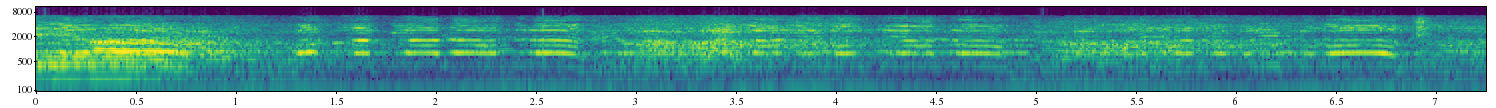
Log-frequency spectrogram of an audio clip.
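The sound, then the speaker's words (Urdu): A crowd chanting a religious slogan for Ala Hazrat: loud massed voices rise in repeated rhythmic bursts, with brief dips between each chanted phrase and crowd chatter underneath. “آلہ حضرت کا نعرہ، لگ رہا ہے ہمیشہ لگے گا، مسلک”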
